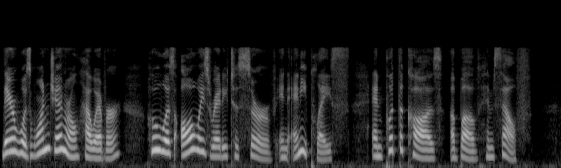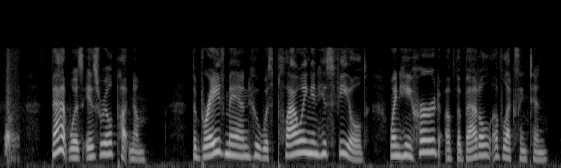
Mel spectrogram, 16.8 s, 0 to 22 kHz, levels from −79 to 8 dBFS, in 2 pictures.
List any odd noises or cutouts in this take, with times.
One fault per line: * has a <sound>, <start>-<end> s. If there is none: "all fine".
* has a whoosh, 8.5-8.7 s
